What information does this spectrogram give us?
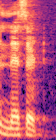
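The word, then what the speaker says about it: Knesset: और इसकी जो संसद है उसका नाम है नेसेट। के से स्पेलिंग शुरू होती है, नेसेट।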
